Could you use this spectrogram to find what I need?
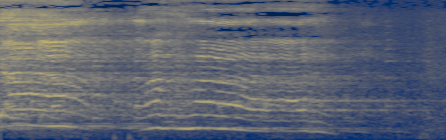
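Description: Electronic music with a pitched melody plays, then fades away.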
